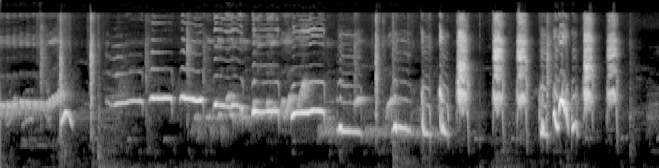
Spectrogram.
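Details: Captive white-rumped shama singing drawn-out clear whistles that step downward in pitch, followed by a rapid series of sharp, clicking, broadband notes repeated about twice a second.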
